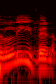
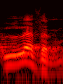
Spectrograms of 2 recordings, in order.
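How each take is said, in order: First: "leaven" said LEE-ven; first vowel of "leaven" as ee; long-E pronunciation. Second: "leaven" said LEV-en; first vowel of "leaven" as eh; short-E pronunciation. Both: Shown as a demonstration. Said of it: "however you pronounce it".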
